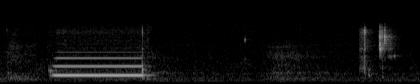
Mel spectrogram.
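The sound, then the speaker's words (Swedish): Ringback tone on an outgoing telephone call: one steady electronic tone of about a second, followed by a quiet pause and a few short clicks near the end. “Så nu ska jag ringa upp Birger ska vi se om han vill svara.”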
